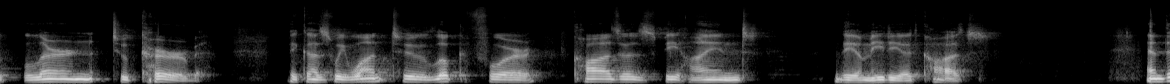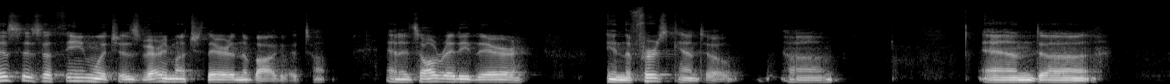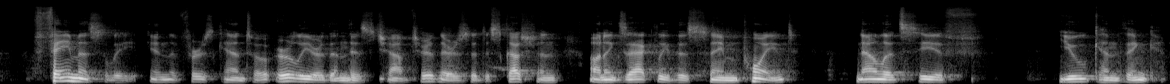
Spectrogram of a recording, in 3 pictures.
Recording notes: Lecture from ISKCON Chowpatty temple.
